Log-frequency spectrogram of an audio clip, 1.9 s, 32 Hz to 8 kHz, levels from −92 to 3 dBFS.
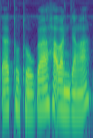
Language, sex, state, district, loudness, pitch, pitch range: Wancho, male, Arunachal Pradesh, Longding, -19 LUFS, 110 Hz, 100-115 Hz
